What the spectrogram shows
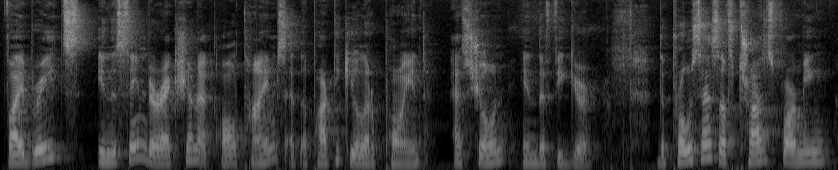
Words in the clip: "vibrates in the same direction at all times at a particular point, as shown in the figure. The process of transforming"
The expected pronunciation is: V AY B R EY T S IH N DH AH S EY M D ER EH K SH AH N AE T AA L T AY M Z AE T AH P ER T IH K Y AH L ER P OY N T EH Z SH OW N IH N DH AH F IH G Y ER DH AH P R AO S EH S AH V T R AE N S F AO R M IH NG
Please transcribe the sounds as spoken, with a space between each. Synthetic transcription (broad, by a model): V AY B R EY T S IH N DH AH S EY M D ER EH K SH AH N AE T AA L T AY M S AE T AH P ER T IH K Y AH L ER P OY N T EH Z SH OW N IH N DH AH F IH G Y ER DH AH P R AO S EH S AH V T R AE N S F AO R M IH NG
